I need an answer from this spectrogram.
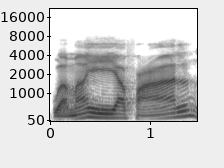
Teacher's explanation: nun sukun bertemu dengan huruf ya, bacaan idgham bi gunnah. Idgham masuk bi dengan gunnah, mendengung.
